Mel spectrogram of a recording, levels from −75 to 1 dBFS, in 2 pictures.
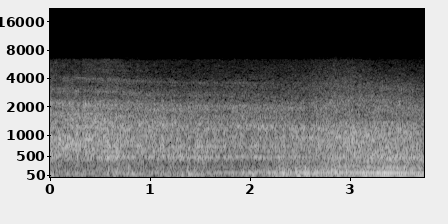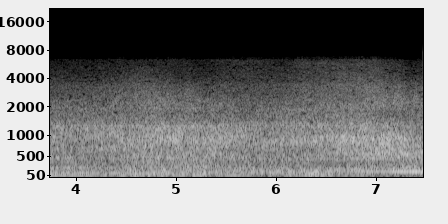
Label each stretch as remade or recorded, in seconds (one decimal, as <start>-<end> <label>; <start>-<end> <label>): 0.0-7.5 recorded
